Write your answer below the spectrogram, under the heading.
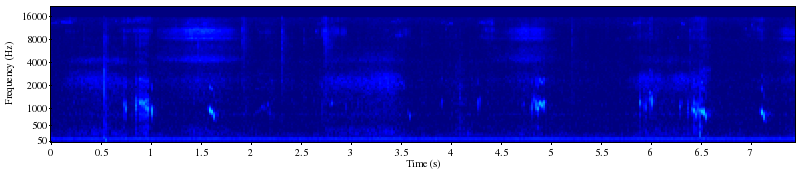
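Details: Five-and-a-half-year-old pet female guinea pig, indoors, licking a man's nose and squeaking. Quiet, short squeaks come in scattered clusters, a few with a downward slide, with faint snuffles and a constant low hum in the background.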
